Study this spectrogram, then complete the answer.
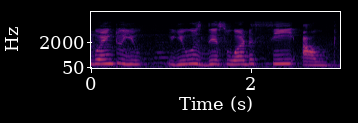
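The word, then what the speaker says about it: cout: So whenever we want to print something on our screen, then I am going to use this word C out. Pronunciate as C and out.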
